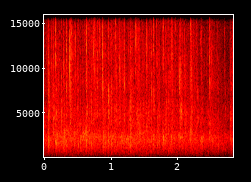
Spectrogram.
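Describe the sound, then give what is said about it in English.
An audience breaks into steady applause, a dense wash of many hands clapping at an even, sustained level throughout, with no voices standing out above it. “You can clap there too.”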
